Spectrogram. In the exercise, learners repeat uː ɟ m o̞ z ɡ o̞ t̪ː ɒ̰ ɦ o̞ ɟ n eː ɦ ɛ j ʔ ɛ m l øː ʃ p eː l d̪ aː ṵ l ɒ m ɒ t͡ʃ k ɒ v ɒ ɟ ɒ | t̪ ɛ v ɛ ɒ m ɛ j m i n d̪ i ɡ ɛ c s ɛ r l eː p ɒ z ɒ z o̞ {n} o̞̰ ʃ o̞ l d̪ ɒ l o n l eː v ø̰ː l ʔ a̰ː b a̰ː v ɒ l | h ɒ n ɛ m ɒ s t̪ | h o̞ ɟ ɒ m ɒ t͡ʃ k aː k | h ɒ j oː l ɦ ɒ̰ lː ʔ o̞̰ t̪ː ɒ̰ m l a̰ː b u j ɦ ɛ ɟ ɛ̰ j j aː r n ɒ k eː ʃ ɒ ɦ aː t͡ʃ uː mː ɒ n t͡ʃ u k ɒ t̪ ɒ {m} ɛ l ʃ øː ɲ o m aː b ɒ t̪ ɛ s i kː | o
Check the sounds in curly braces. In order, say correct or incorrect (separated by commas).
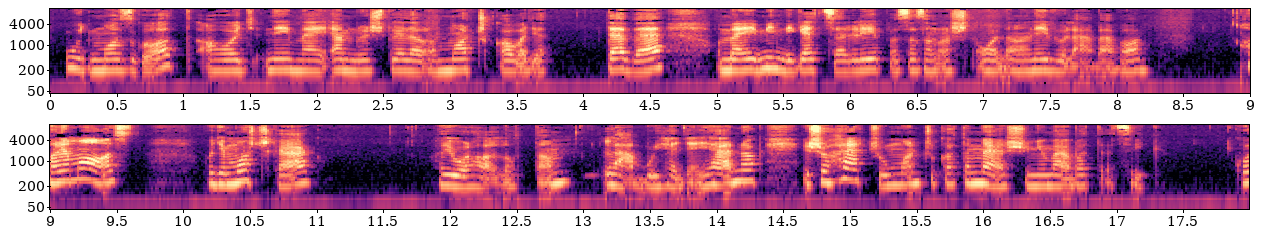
correct, correct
